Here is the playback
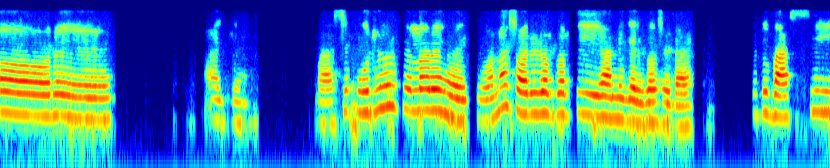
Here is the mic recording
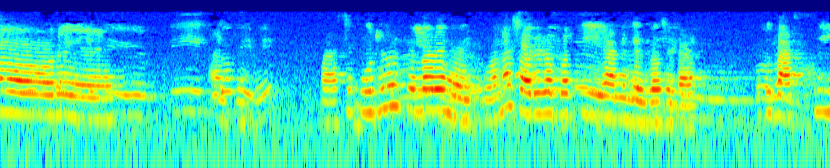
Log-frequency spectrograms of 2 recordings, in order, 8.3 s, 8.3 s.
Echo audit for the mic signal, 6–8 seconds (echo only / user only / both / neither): both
